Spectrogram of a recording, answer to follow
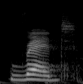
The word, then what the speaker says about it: read: put put and put read red and red notice the pronunciation changes but the spelling stays the same read read red say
